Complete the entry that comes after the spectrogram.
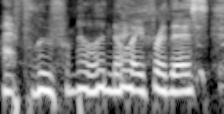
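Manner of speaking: imitated whispering. Imagining someone in the ring with one over his head: mock whisper. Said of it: "He just whispers".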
